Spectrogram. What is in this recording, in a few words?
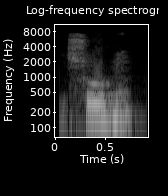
zulu ten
